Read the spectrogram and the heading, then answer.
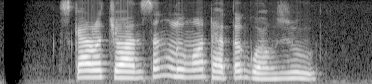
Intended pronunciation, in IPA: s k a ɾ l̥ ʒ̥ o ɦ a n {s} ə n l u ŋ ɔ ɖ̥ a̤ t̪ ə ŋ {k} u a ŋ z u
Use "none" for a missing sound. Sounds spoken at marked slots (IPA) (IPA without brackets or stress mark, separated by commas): s, ɡ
